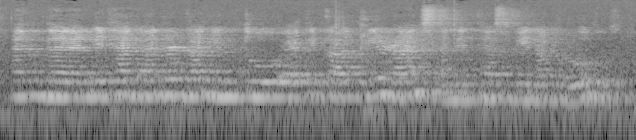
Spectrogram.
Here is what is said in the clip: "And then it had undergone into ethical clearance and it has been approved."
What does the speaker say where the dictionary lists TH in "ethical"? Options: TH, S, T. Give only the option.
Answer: T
